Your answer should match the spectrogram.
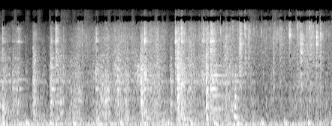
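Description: Meat browns in hot oil in a saucepan, giving a steady sizzle with many crackling pops and small stirring knocks, rising and falling slightly in loudness.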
